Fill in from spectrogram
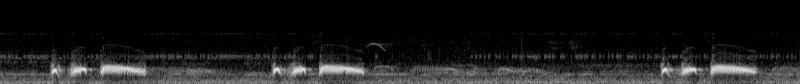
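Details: Spotted dove calling to lure wild birds: three repeated phrases about every three seconds, each two short hollow notes followed by a longer drawn-out coo. A faint, brief higher chirp from another bird is heard between phrases.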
